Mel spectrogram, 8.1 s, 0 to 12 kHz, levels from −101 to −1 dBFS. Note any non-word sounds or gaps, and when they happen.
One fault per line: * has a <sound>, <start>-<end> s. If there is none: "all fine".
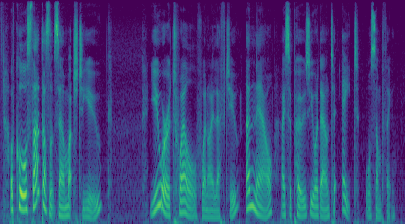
all fine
